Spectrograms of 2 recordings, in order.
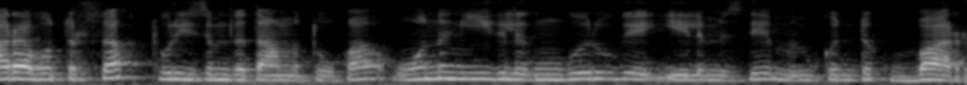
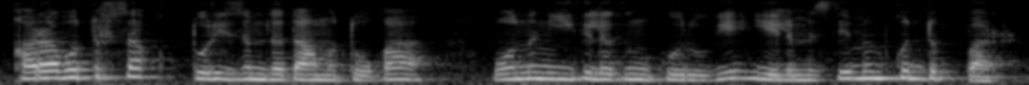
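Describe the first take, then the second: No difference in how they are said.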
